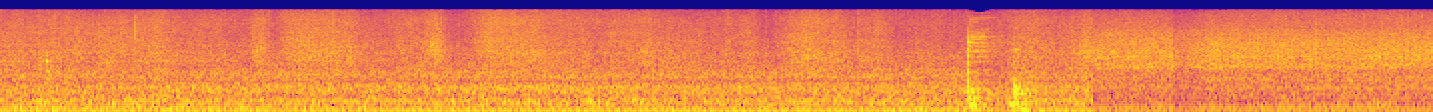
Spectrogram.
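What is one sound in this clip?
Noodles sizzle in a hot pan.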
